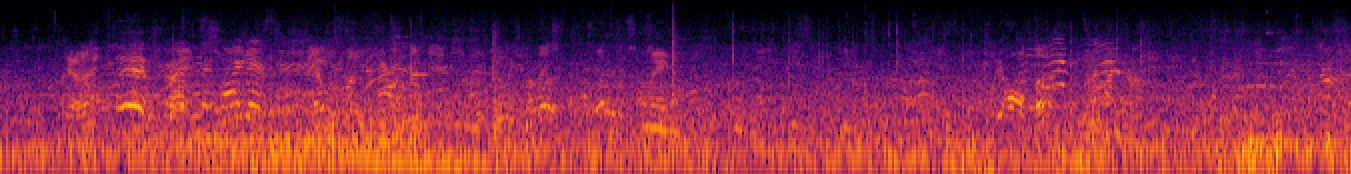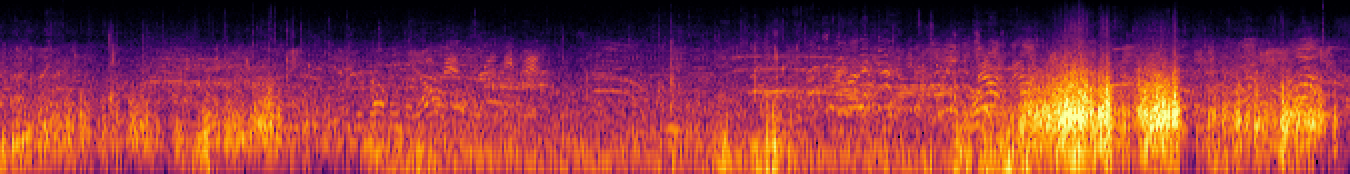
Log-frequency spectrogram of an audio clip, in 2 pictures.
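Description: Young male players shout to one another outdoors, some far off and some close.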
